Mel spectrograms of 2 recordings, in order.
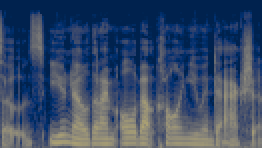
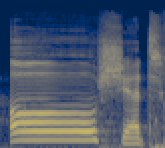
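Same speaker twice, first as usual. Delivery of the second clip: higher and louder, caught out; startled oh shit; 7 semitones higher, 7 dB louder than usual. Retold or imitated. Realizing the mentor saw through her, a loud startled oh shit. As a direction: let it jump out, busted. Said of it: "And I thought".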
